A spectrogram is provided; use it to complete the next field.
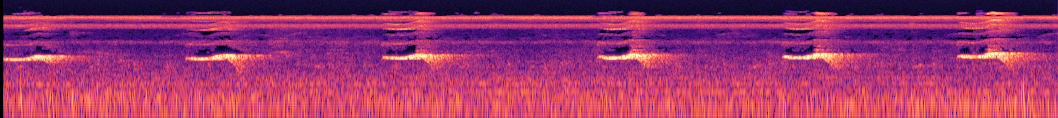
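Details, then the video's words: Asian koel in a Sri Lankan garden in the morning gives a loud, clear call about every two seconds, six times in a row, over a steady high insect drone and low background hum. "Asian Koel bird sounds"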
